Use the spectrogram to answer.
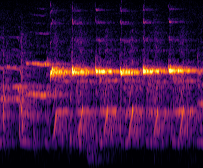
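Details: Waterslager canary singing: a steady high whistled tone runs underneath while lower rising strokes repeat about four times a second, giving a rhythmic, ringing phrase.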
